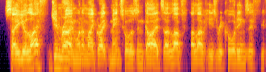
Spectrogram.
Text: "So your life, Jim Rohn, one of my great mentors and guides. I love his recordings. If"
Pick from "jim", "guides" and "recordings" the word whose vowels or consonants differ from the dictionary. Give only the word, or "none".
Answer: none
